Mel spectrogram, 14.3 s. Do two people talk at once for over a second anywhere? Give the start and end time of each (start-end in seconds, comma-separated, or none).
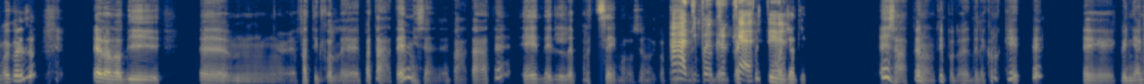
8.4-9.9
